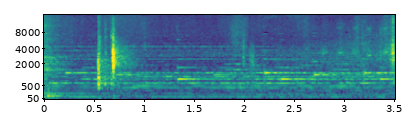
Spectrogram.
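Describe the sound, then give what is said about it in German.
Two quick, light clatters land close together near the start, like dice tumbling briefly on a table, rolled for a history check, followed by a low steady hum with no speech. “Würfel mal auf äh, Geschichte.”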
